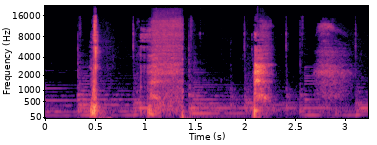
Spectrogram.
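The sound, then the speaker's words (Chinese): People cough in a heated chamber after choking on tea. There are a few rough, uneven coughing bursts, some sharp and some drawn out, each with a short gap before the next. “预设呛了一口茶，同时间半个暖阁的人一起咳了起来。”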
